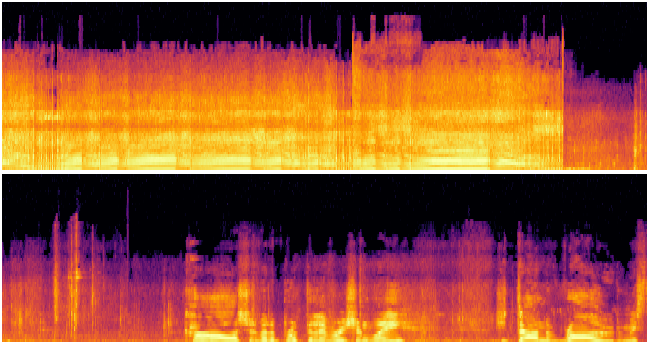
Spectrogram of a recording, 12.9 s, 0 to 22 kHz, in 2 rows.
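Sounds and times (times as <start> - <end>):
chainsaw engine revving: 0.0 - 5.6.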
